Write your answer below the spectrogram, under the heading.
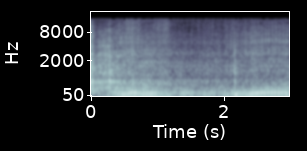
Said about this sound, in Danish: Så han kan pakke sin Olympus rejseskrivemaskine sammen, sætte sig i bilen og køre videre til den næste sag.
